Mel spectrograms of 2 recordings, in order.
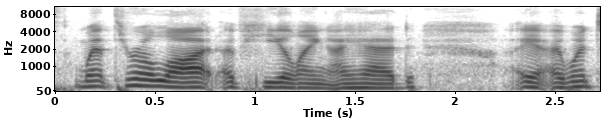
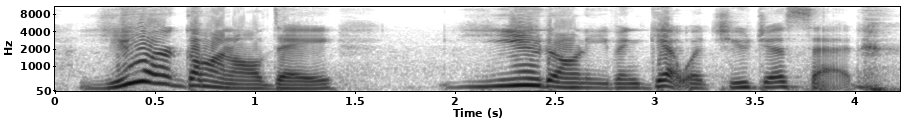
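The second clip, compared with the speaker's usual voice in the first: indignant retort; 9 dB louder than usual. Retold or imitated. Retorting to husband about baby.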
